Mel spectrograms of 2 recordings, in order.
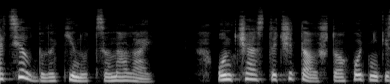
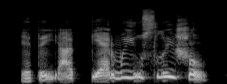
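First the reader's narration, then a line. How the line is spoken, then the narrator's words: Squeaky. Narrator (Russian): пискнул Гай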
